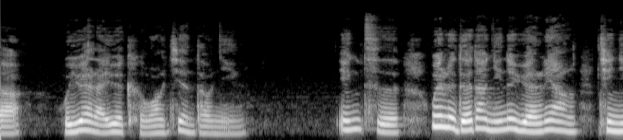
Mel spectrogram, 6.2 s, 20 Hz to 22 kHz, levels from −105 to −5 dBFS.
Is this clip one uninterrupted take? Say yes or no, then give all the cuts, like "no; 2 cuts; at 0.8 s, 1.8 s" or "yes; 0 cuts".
yes; 0 cuts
